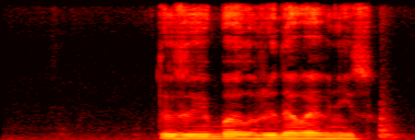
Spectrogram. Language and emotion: Russian, angry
